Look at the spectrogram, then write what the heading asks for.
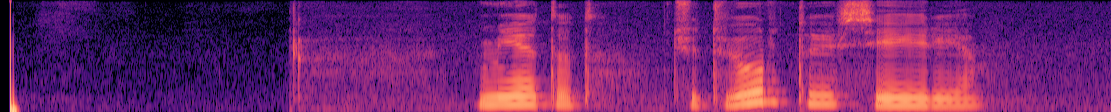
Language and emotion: Russian, sad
